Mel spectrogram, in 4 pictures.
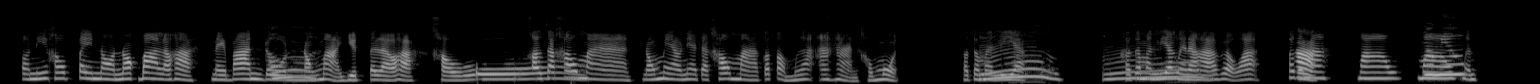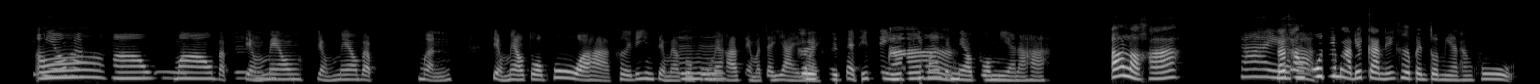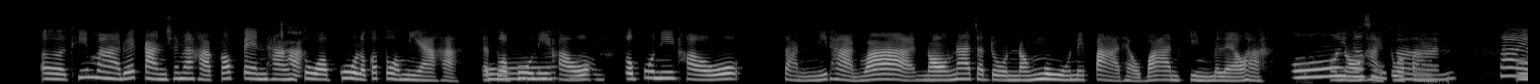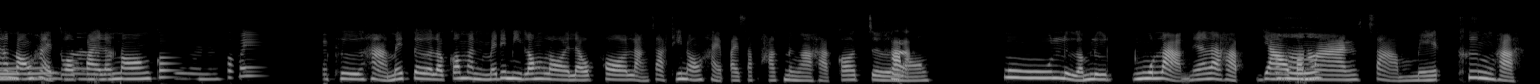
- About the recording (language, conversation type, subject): Thai, podcast, คุณมีเรื่องประทับใจเกี่ยวกับสัตว์เลี้ยงที่อยากเล่าให้ฟังไหม?
- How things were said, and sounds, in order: drawn out: "อ๋อ"; other noise; other background noise; chuckle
